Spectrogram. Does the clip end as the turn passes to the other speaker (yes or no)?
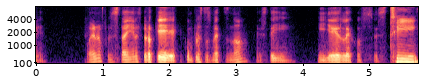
yes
